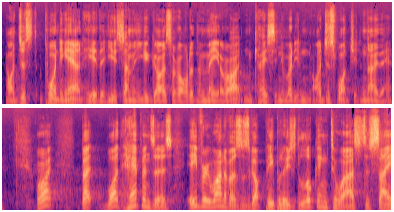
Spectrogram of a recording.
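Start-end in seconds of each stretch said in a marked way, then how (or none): none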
